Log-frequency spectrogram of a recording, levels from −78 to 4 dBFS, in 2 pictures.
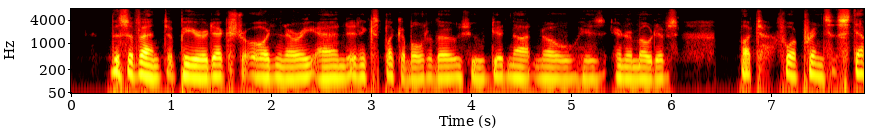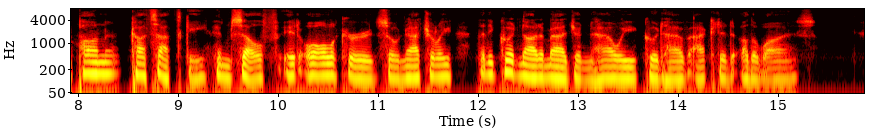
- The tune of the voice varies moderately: No, narrow, 2.3 semitones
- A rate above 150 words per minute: No, average, 140 wpm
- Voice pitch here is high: No, low, 125 Hz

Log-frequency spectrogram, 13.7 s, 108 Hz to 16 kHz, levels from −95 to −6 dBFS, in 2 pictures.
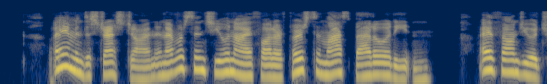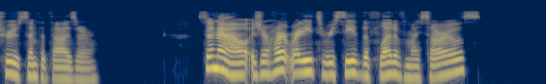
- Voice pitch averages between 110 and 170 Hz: No, high, 195 Hz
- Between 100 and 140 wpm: No, average, 170 wpm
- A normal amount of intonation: Yes, average, 4.9 semitones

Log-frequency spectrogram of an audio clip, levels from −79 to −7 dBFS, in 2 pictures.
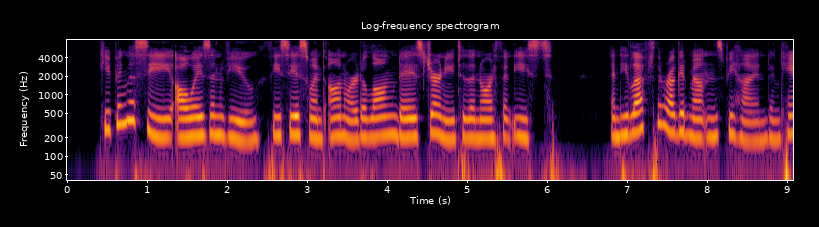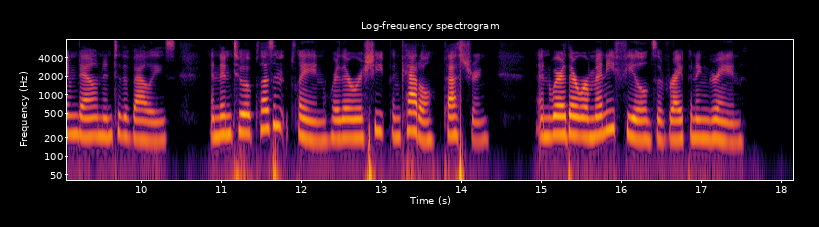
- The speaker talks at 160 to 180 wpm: Yes, average, 170 wpm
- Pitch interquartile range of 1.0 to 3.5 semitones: Yes, narrow, 2.6 semitones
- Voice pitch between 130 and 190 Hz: No, high, 210 Hz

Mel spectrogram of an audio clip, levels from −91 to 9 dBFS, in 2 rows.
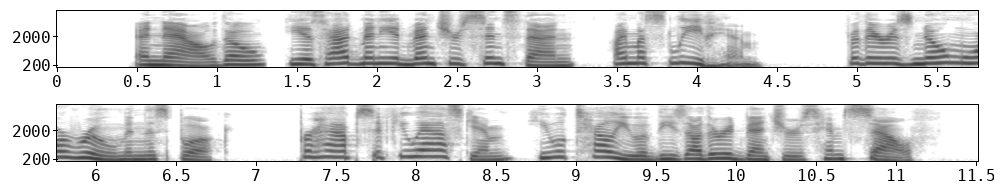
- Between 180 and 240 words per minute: Yes, average, 195 wpm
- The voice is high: Yes, high, 245 Hz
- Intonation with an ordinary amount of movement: No, wide, 6.9 semitones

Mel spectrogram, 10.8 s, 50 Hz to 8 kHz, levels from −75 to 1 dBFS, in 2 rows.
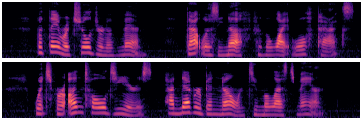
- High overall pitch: Yes, high, 200 Hz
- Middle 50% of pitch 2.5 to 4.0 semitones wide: No, average, 4.5 semitones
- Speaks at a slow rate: No, average, 145 wpm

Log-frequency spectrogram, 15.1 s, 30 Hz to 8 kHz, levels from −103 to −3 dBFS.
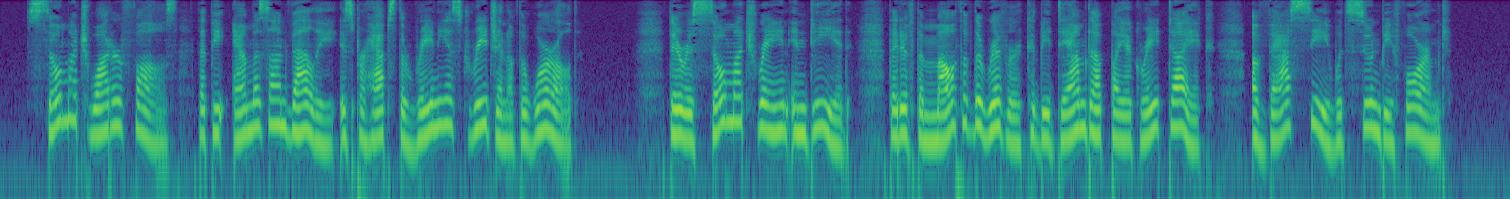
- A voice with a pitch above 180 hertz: Yes, high, 190 Hz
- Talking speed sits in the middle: Yes, average, 175 wpm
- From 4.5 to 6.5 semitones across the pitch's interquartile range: Yes, average, 5.0 semitones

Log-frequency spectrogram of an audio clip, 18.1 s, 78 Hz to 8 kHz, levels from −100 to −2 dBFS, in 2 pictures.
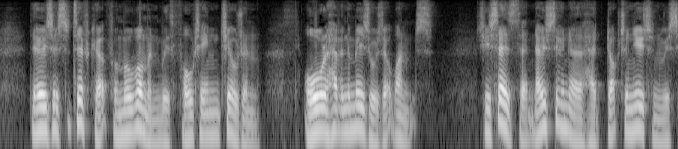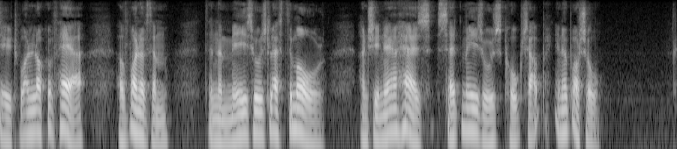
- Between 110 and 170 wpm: Yes, average, 165 wpm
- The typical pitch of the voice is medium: No, low, 120 Hz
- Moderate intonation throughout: No, wide, 6.1 semitones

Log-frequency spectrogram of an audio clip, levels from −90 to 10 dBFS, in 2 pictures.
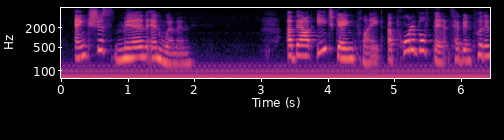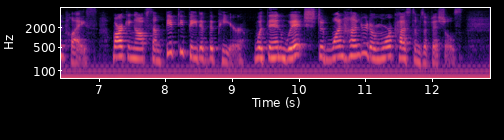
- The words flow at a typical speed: Yes, average, 150 wpm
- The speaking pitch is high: Yes, very high, 250 Hz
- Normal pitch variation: Yes, average, 4.0 semitones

